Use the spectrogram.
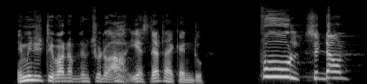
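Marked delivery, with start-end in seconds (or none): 2.6-3.5 loud, very high-pitched voice. Retelling someone's retort to a listener who offered to act, high-pitched voice. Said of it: "He had a high pitched voice".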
